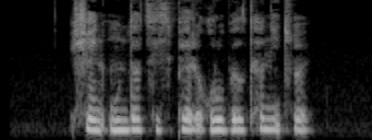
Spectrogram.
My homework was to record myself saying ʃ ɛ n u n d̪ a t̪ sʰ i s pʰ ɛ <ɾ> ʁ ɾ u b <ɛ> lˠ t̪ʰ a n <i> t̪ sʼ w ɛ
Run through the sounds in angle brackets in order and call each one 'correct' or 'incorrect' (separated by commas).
correct, correct, correct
